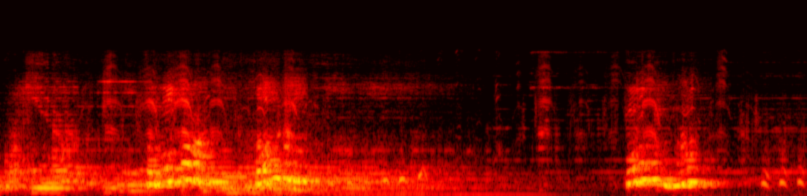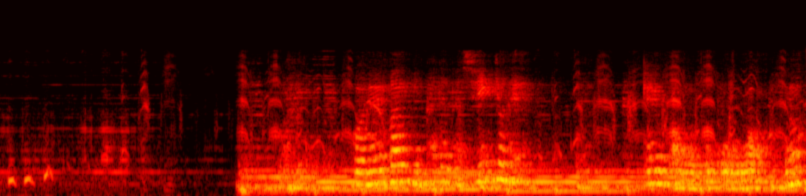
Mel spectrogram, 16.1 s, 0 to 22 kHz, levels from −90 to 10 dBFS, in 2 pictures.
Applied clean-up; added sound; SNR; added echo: neural separator model SepFormer DNS4.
